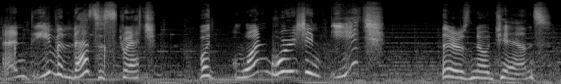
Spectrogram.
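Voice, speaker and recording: A woman voicing a small, excitable, dramatic fairy companion with a squeaky, exclamatory delivery in a video game. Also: slow, music in the background, exaggerated voice. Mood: eager, doubtful. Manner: squeaky, refers to self in third person, exclamatory.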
